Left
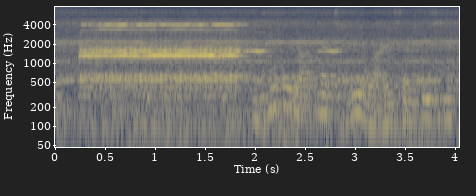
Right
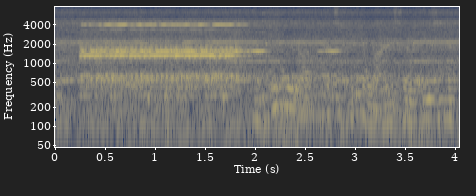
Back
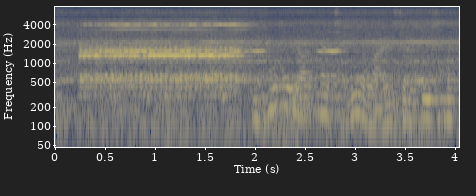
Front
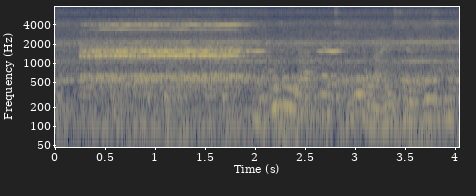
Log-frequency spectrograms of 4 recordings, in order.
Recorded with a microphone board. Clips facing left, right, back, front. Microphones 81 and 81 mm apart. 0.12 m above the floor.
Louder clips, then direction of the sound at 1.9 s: Left 1 dB, back 1 dB; 135° left.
